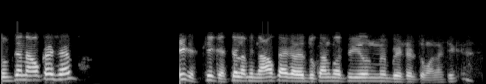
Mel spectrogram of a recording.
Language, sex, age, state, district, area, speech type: Marathi, male, 45-60, Maharashtra, Yavatmal, urban, conversation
